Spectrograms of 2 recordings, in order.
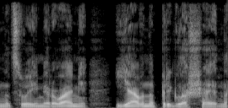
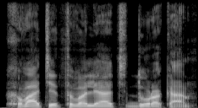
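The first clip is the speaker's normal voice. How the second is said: slow, firm and loud; 5 dB louder, slower than usual. A narrator's reading. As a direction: put a stop to it, firmly. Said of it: "решительно сказал Суир".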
